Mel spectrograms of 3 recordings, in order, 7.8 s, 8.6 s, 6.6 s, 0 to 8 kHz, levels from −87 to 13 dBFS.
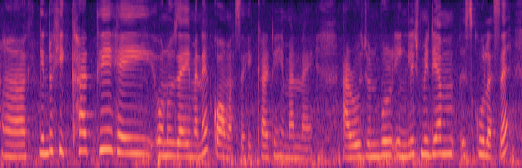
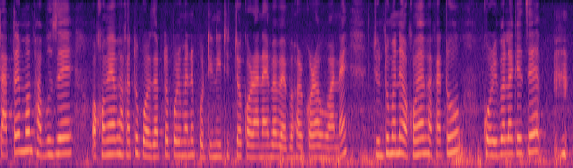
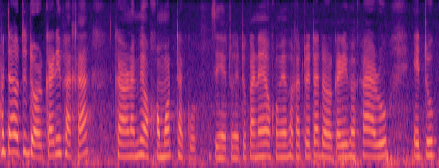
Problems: none marked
